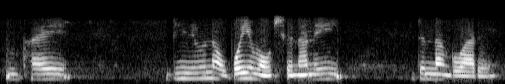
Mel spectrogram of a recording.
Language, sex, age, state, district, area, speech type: Bodo, female, 30-45, Assam, Kokrajhar, rural, conversation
